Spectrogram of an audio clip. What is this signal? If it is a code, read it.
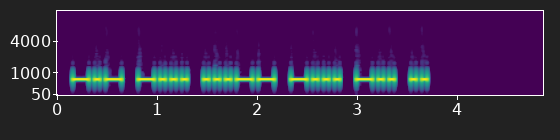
Morse code, heard as a keyed tone, about 22 wpm, 700 Hz. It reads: KB3BDI
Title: USA Callsign DE Callsign 22wpm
